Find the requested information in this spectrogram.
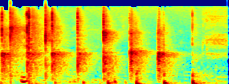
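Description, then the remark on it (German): Applause in a council chamber: sharp, steady claps or knocks repeating about twice a second, loud, with faint voices murmuring beneath. “Und eigentlich gebührt ihr der Dank für alle Bürger und auch der Applaus, den wir hiermit nochmal herzlich bringen.”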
